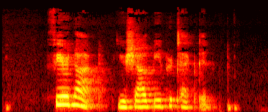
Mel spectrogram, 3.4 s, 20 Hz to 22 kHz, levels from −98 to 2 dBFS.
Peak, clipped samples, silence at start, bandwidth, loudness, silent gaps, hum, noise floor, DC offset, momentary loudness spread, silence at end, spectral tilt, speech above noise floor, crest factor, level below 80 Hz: -4 dBFS; under 0.1%; 0.1 s; 15 kHz; -22 LUFS; none; none; -64 dBFS; under 0.1%; 22 LU; 0.4 s; -5 dB/octave; 42 dB; 20 dB; -68 dBFS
